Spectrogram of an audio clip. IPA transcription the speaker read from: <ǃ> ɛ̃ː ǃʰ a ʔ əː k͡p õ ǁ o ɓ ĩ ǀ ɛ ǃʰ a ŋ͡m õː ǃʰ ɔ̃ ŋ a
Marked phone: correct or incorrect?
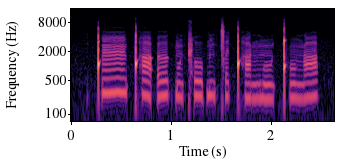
correct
